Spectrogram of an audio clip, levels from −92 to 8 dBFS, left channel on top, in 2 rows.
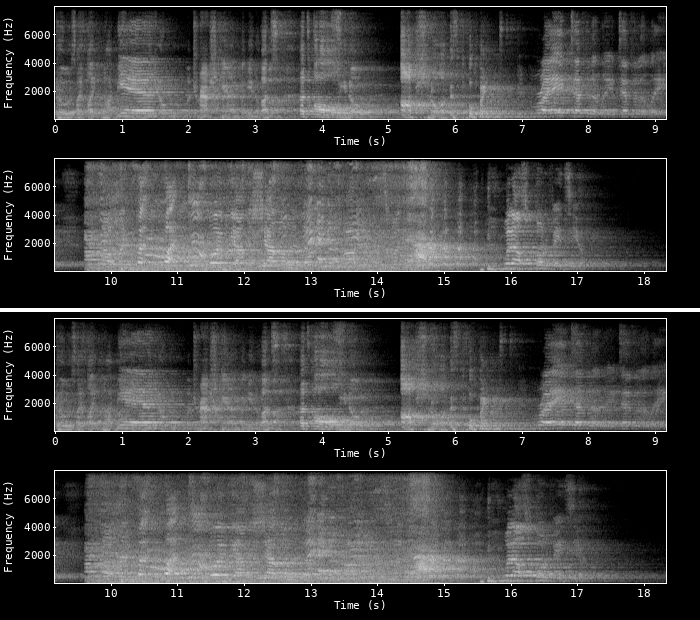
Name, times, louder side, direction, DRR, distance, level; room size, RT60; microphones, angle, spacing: voice 1, 0.0-4.9 5.2-6.7 10.1-10.5 11.2-11.8, left 1 dB, 20° left, -2 dB, 2.7 m, -27 dB
voice 2, 0.9-1.5 7.1-9.2 9.8-11.0 11.4-15.5 15.9-17.1, left 1 dB, 80° left, -1 dB, 3.6 m, -23 dB
sound 1, 9.6-14.7, left 2 dB, 55° left, 5.2 m, -22 dB
29.0 x 26.5 x 5.1 m, 3.0 s
head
